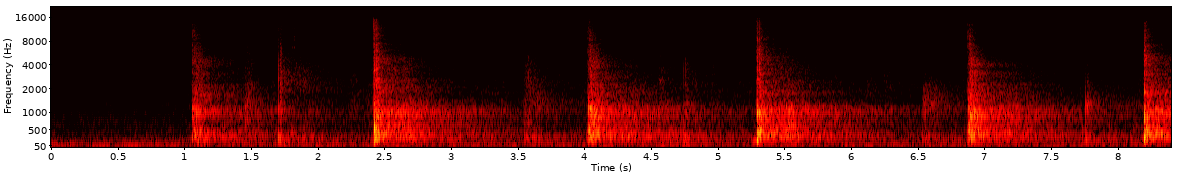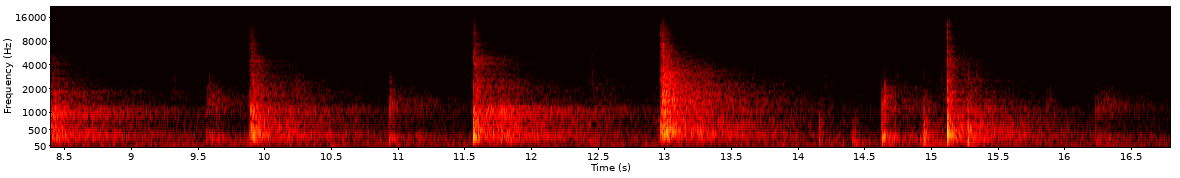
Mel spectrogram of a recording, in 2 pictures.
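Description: Tennis rally in an indoor hall: about ten racket-on-ball strikes, each a sharp pop roughly every second and a half, with fainter ball bounces between them. Each one rings on in the hall's echo.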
